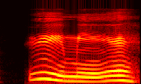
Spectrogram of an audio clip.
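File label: "yumi", Mandarin Chinese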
